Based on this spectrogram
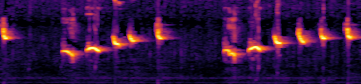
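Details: Bulbul singing continuously, meant as tutor audio for cage songbirds; two bursts of quick chirped notes, each opening with lower slurred whistles and stepping up to thin, high, falling chips, separated by a short pause.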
